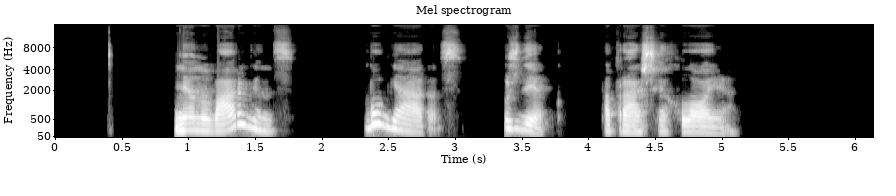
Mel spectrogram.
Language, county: Lithuanian, Tauragė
